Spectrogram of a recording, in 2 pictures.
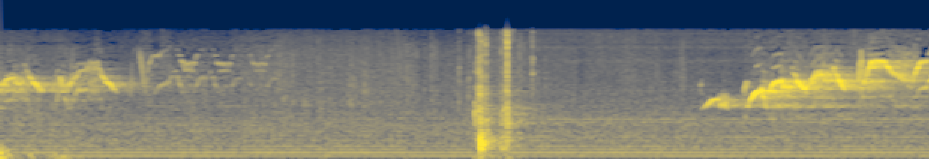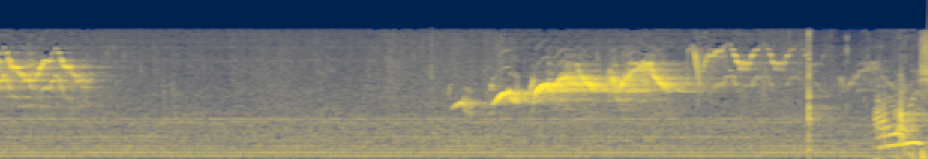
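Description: Bird song in a video game: two bright, rising-and-falling warbling phrases a few seconds apart, clear and fairly close over a quiet background, with a brief sharp click between them.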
